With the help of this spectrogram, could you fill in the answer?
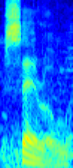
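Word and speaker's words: Sarehole: And then in 1896 the family moved to Sarole, spelt S-A-R-E, Hole, but I believe it's usually pronounced Sarol without the H, which was a Worcestershire village.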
